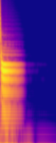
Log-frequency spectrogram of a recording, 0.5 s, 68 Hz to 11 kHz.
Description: Zap; Drumset 03

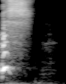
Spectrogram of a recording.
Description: YELP, World Voices, ANDES FX

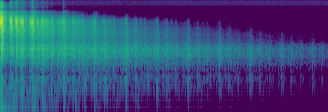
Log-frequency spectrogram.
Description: Perc Hit, dub percussion; musicradar

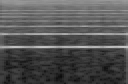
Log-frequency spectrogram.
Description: Ending loop

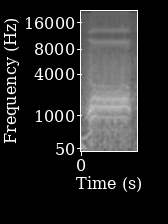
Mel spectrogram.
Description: LSDj, Nintendo Gameboy; 300 Drum Machines

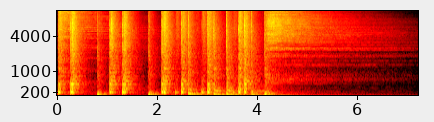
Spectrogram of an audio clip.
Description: ROCK

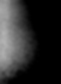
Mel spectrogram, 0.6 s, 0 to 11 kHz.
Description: Gospel Clap; Roland BK-5; Claps & Snaps

